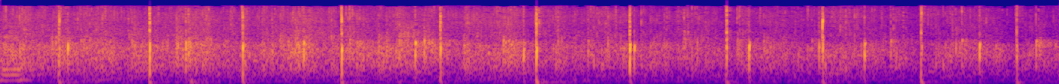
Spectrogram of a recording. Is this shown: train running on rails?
no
